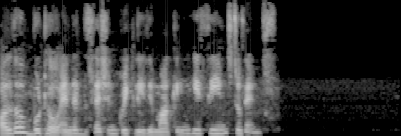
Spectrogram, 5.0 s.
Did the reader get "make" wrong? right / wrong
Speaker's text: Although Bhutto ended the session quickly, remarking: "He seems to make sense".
wrong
